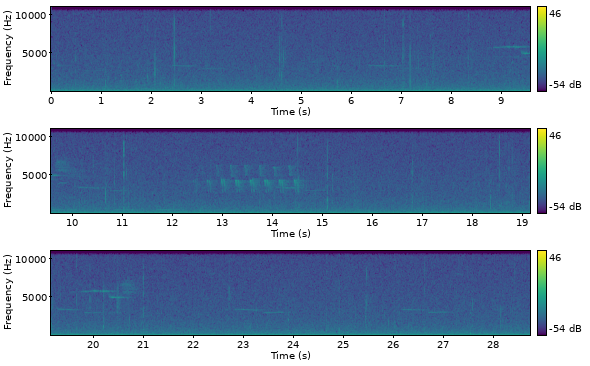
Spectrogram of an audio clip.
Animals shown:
Ovenbird (Seiurus aurocapilla), Mourning Dove (Zenaida macroura), Black-throated Green Warbler (Setophaga virens), Black-capped Chickadee (Poecile atricapillus)

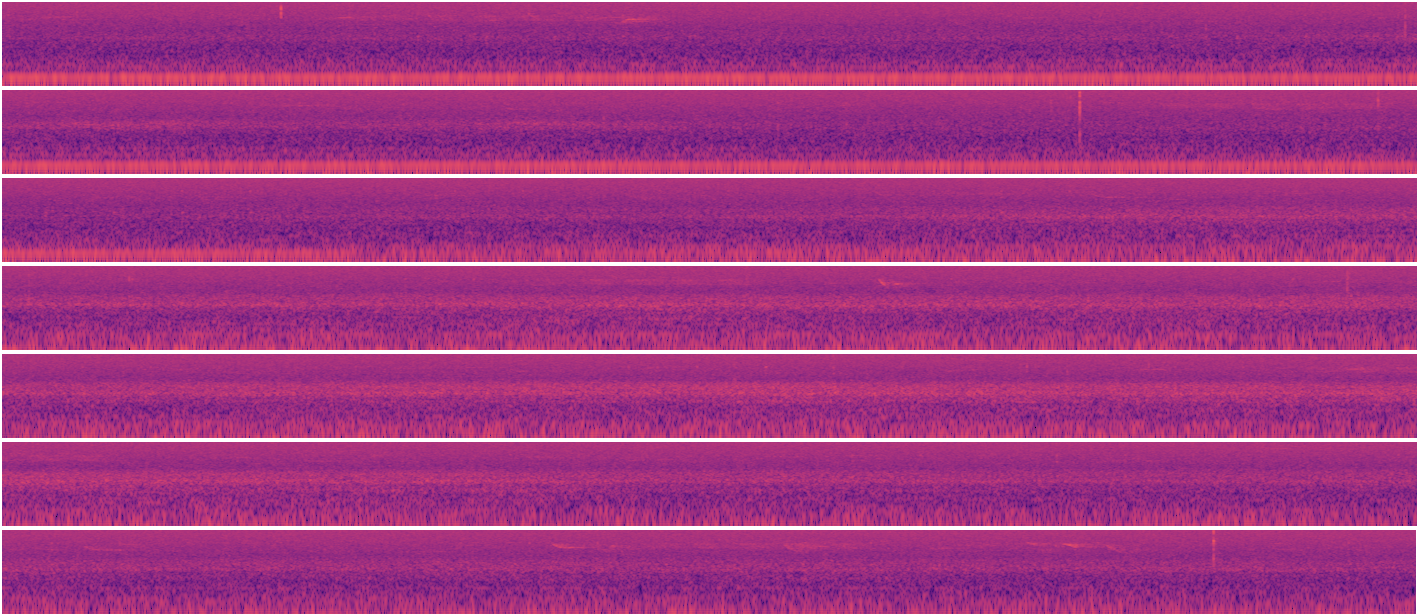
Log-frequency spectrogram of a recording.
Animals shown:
Ovenbird (Seiurus aurocapilla), Blue-headed Vireo (Vireo solitarius)

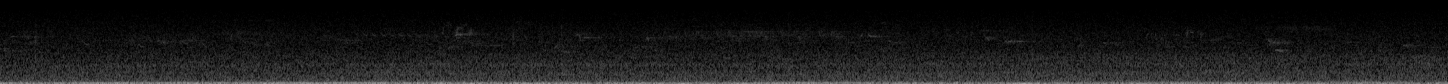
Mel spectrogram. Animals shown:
Ovenbird (Seiurus aurocapilla), Winter Wren (Troglodytes hiemalis), Red-eyed Vireo (Vireo olivaceus)

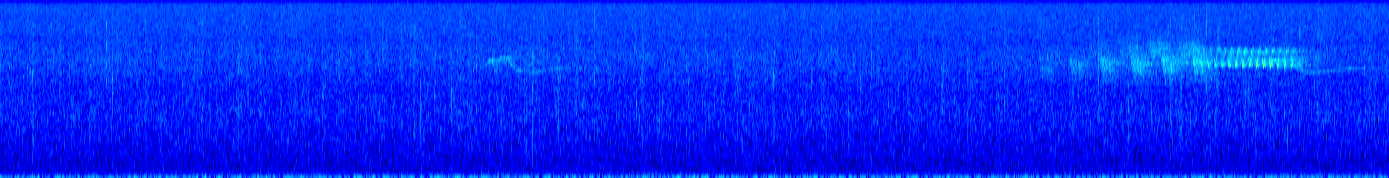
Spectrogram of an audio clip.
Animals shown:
Pine Warbler (Setophaga pinus), Ovenbird (Seiurus aurocapilla), Eastern Wood-Pewee (Contopus virens)

